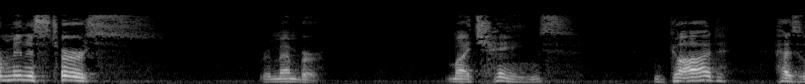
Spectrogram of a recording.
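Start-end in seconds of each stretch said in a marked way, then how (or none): 2.6-5.7 much lower and softer, almost confiding; hushed refrain. Acted. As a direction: let the words sink low and soft. Refrain repeated, dropped soft.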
